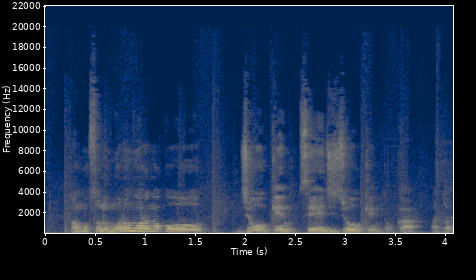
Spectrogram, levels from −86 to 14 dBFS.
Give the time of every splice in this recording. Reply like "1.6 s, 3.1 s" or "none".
none

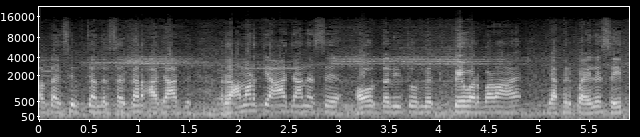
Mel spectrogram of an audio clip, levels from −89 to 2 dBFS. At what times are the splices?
none

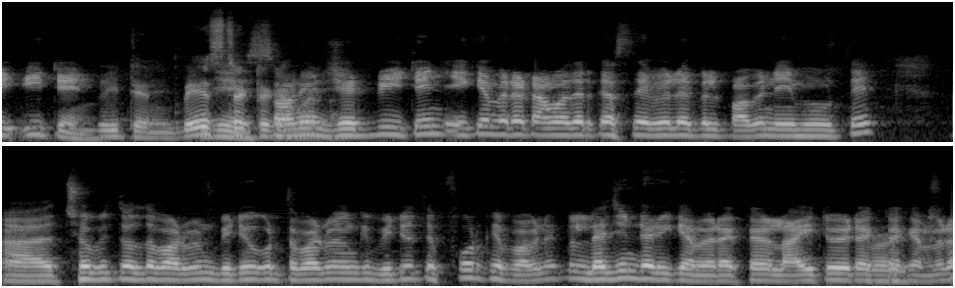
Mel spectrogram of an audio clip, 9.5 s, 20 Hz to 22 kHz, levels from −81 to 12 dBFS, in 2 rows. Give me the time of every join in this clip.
none

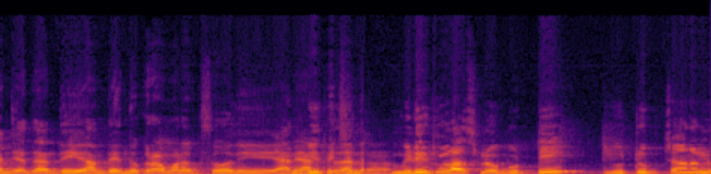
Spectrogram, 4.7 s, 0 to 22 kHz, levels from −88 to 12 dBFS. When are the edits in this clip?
2.4 s

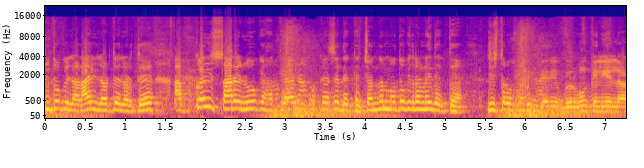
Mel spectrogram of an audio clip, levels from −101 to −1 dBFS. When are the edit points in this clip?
3.2 s, 6.1 s

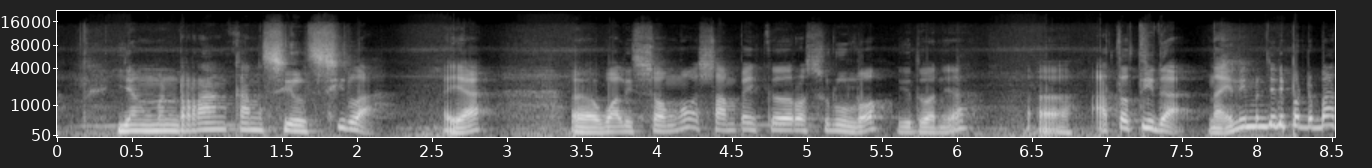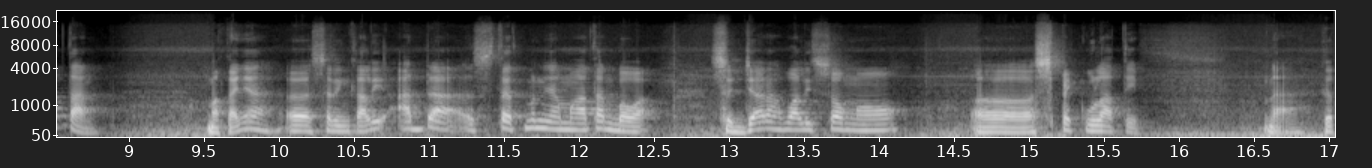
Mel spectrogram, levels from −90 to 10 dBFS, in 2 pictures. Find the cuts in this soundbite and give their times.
none

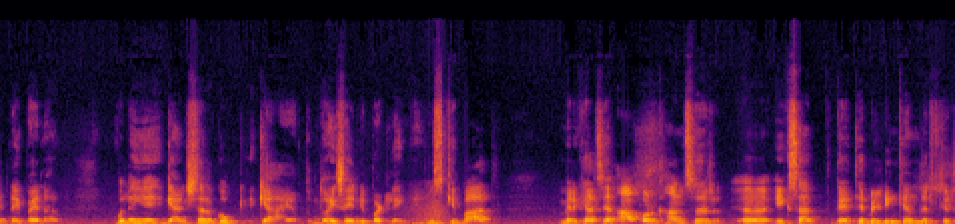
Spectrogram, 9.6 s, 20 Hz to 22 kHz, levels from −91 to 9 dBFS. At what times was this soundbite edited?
4.3 s

